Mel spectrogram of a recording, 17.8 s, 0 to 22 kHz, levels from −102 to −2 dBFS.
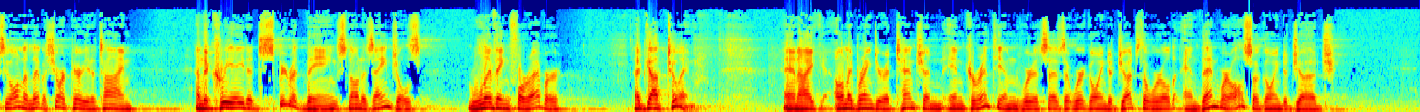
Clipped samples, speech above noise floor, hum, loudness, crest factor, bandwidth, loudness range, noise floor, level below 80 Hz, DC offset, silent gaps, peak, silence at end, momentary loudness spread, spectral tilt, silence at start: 0.4%; 27 dB; none; -11 LUFS; 12 dB; 14 kHz; 2 LU; -38 dBFS; -44 dBFS; under 0.1%; none; 0 dBFS; 0.9 s; 12 LU; -6 dB/octave; 0 s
